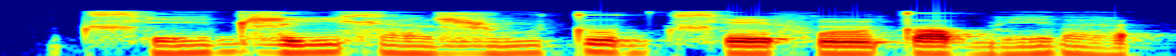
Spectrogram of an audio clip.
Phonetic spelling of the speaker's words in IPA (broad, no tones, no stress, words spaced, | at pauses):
t͡ɕʰe̤d ʐixæ̤ ʐṳtud t͡ɕʰefõtɒ be̤ɾæ̤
